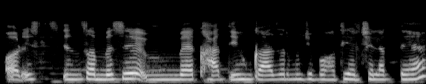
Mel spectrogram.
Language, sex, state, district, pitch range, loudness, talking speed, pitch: Hindi, female, Bihar, Vaishali, 220-235 Hz, -17 LUFS, 210 wpm, 230 Hz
